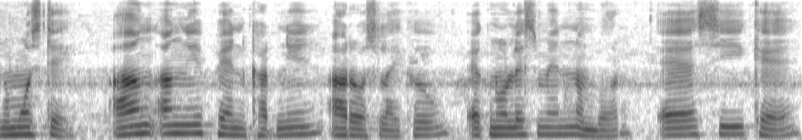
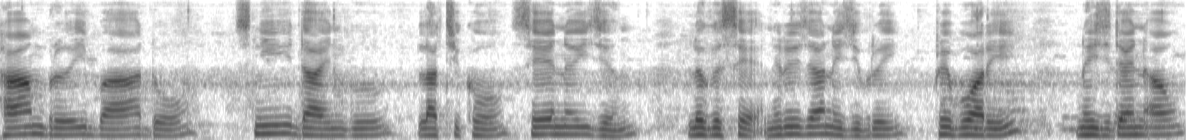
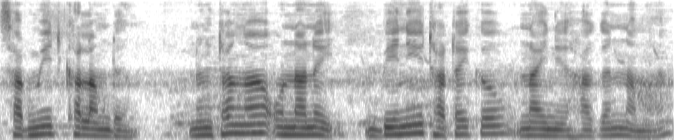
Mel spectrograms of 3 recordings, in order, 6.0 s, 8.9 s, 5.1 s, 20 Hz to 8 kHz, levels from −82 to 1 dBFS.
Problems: none marked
